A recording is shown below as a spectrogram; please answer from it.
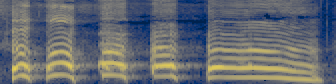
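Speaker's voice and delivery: high, slowing giggle; high laugh. Pretend. Host laughing after nap remark, high laugh. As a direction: laugh heartily after your own line.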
